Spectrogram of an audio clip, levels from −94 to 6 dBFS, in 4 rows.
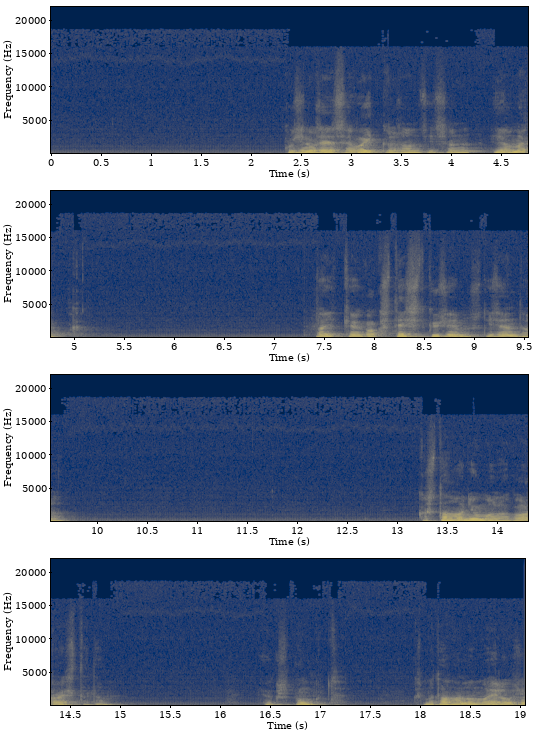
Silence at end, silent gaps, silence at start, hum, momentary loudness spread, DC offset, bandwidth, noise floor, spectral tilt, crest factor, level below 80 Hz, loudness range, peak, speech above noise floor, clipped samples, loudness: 0 s; none; 2.35 s; 60 Hz at -50 dBFS; 15 LU; under 0.1%; 18.5 kHz; -56 dBFS; -8 dB/octave; 18 dB; -52 dBFS; 8 LU; -8 dBFS; 33 dB; under 0.1%; -24 LUFS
